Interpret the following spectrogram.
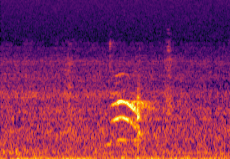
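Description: Near silence: room tone, with one faint short call a little past a second in that rises and then falls in pitch.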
